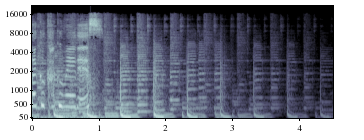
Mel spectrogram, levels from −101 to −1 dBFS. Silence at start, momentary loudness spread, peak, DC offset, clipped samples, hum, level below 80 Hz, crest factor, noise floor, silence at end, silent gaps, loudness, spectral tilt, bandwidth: 0 s; 23 LU; 0 dBFS; under 0.1%; under 0.1%; none; -32 dBFS; 22 dB; -54 dBFS; 0.65 s; none; -19 LUFS; -2.5 dB/octave; 17 kHz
